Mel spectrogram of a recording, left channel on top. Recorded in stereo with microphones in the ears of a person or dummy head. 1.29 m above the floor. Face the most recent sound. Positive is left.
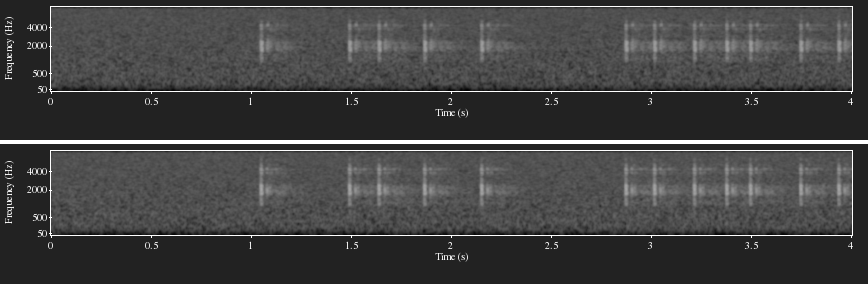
turn(degrees=-15)  # may be behind; listen again after turning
